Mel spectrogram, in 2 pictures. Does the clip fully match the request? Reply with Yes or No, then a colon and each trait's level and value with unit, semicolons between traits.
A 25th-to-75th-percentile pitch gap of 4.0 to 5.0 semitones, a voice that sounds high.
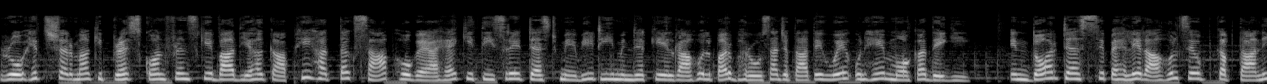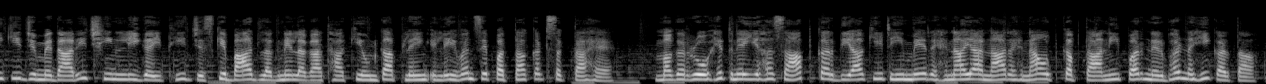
No: average, 3.0 semitones; high, 230 Hz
